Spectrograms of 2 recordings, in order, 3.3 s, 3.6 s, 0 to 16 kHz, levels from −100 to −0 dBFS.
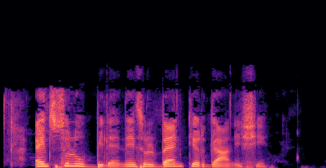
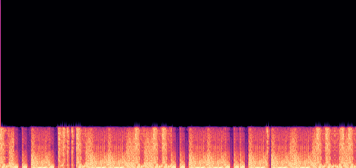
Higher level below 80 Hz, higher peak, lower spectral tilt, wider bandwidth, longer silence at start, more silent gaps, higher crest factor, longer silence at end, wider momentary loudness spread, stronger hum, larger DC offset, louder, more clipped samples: second, -48 dBFS vs -10 dBFS; about the same, 0 dBFS vs 0 dBFS; second, -4.5 dB/octave vs -10 dB/octave; first, 9.4 kHz vs 4 kHz; about the same, 0.1 s vs 0 s; neither; first, 20 dB vs 4 dB; first, 0.6 s vs 0 s; first, 8 LU vs 2 LU; neither; neither; second, -20 LUFS vs -5 LUFS; second, under 0.1% vs 2%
